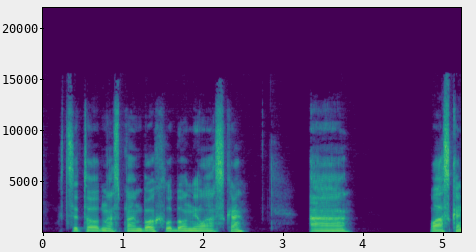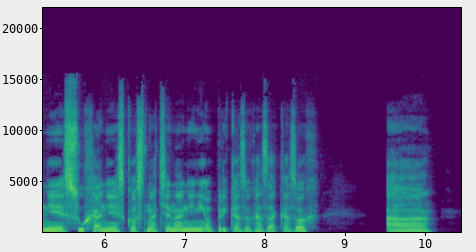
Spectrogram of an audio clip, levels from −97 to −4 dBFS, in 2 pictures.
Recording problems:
none

